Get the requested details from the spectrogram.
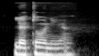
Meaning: Latvia (a country in northeastern Europe)
- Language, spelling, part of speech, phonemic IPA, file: Romanian, Letonia, proper noun, /leˈto.ni.(j)a/, LL-Q7913 (ron)-Letonia.wav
